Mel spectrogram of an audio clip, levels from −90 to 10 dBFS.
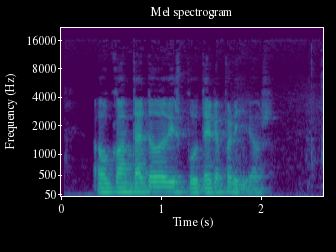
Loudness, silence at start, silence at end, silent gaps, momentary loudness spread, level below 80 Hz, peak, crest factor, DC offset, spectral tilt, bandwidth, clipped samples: -30 LUFS; 0.35 s; 0.55 s; none; 13 LU; -60 dBFS; -12 dBFS; 20 dB; under 0.1%; -7 dB/octave; 16.5 kHz; under 0.1%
